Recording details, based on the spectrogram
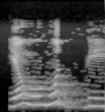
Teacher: Alif lam dileburkan ke dal sehingga kita langsung menekan pada huruf dal.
